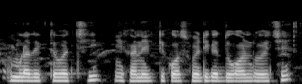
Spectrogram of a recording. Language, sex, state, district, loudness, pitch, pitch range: Bengali, male, West Bengal, Cooch Behar, -15 LUFS, 165 Hz, 160-180 Hz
